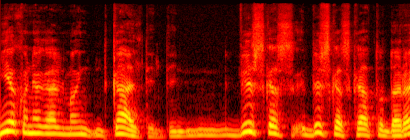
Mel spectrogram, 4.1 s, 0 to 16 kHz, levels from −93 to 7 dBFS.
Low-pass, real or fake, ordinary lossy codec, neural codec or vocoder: 14.4 kHz; real; MP3, 96 kbps; none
